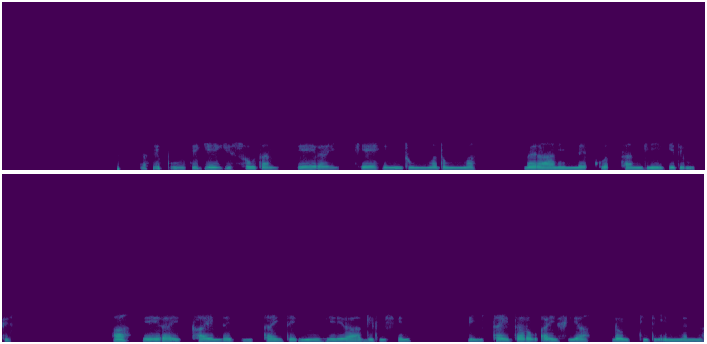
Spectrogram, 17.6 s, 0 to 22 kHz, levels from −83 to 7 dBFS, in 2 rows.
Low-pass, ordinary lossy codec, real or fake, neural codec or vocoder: 3.6 kHz; Opus, 16 kbps; fake; codec, 16 kHz in and 24 kHz out, 2.2 kbps, FireRedTTS-2 codec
